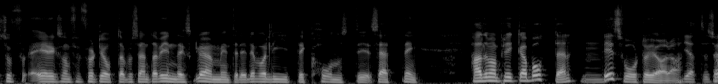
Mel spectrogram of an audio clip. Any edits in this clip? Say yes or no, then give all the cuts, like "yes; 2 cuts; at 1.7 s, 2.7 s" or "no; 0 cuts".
no; 0 cuts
